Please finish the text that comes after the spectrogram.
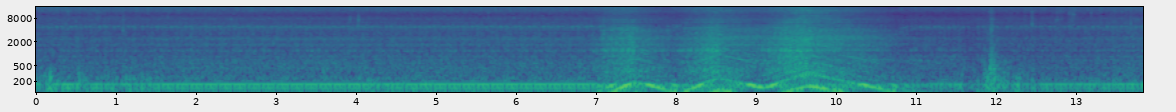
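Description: A Chrysler 300C engine idles steadily, then revs up and down in three quick blips, loud and close, before settling back to idle with no one talking.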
